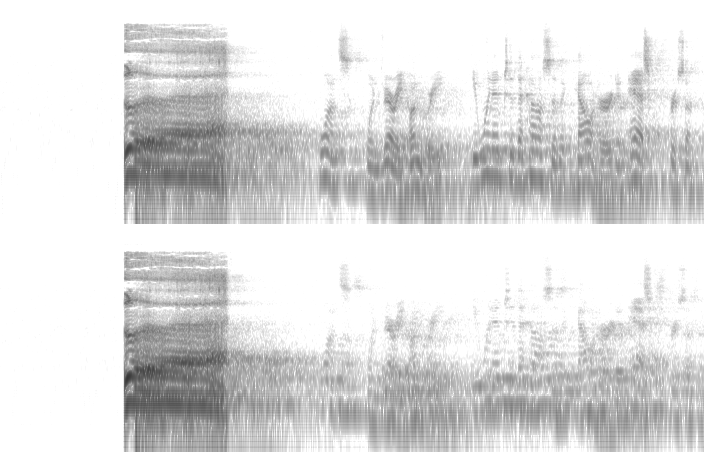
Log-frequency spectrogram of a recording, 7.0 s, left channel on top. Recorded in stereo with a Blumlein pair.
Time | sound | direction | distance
1.2 | a scream | 15° right | 0.6 m
3.2 | a man speaking | 30° left | 2.5 m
